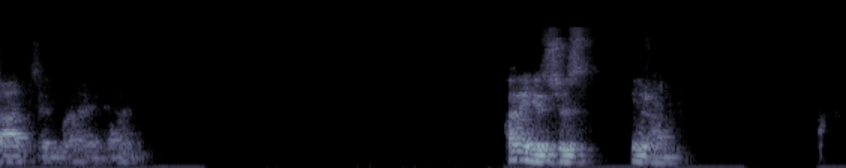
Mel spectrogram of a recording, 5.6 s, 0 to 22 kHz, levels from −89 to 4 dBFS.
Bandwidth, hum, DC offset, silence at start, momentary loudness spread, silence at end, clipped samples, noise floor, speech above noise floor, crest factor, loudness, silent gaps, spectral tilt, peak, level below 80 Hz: 12 kHz; none; under 0.1%; 0 s; 19 LU; 0.15 s; under 0.1%; under -90 dBFS; over 51 dB; 22 dB; -39 LUFS; none; -5.5 dB/octave; -20 dBFS; -80 dBFS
